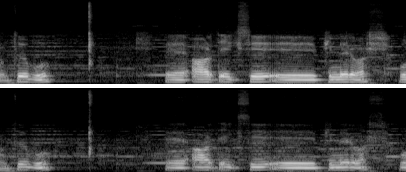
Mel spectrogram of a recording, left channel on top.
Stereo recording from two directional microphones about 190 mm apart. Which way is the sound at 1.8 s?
35° left (ahead or behind).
